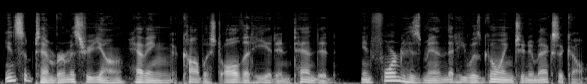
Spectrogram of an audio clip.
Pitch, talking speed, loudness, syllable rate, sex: 100 Hz, 215 wpm, -19 LUFS, 5.9 syllables/s, male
